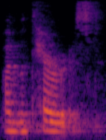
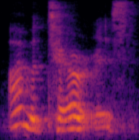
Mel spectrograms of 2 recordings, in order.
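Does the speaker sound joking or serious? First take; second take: serious; joking. First: It is said in a serious, earnest tone. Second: It is said in a light, joking tone. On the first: The statement is meant literally. "the first one actually sounds quite serious" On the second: The statement is meant as a joke. "you can clearly distinguish the second one as being a joke"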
